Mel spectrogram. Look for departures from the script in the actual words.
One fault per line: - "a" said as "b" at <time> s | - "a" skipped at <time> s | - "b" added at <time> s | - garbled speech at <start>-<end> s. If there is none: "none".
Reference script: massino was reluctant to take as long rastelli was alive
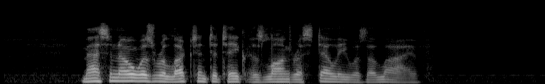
none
